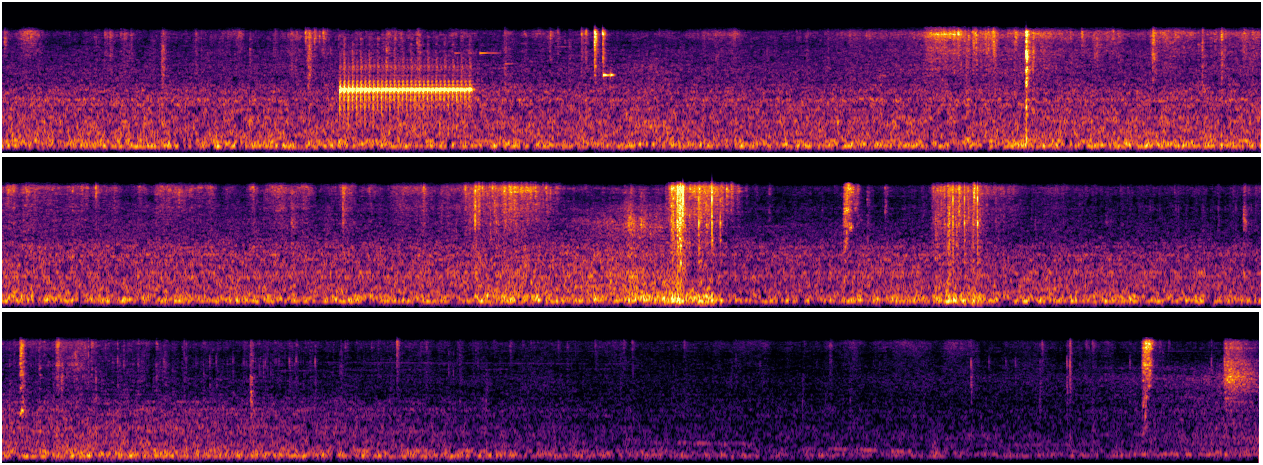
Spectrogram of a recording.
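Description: A car's tyres rumble steadily on a wet road, growing quieter as the car slows to a stop.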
